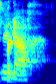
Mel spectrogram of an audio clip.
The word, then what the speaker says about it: Lilach: It's pretty close. It's Lilach. But Lilach. That'll do. Honestly, don't worry about it.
